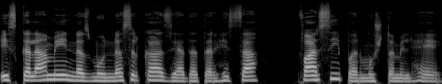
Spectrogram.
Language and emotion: Urdu, neutral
